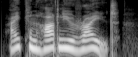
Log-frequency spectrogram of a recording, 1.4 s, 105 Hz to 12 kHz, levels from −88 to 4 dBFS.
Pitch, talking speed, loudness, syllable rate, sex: 215 Hz, 175 wpm, -15 LUFS, 5.8 syllables/s, female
